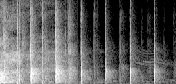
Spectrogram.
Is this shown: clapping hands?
yes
